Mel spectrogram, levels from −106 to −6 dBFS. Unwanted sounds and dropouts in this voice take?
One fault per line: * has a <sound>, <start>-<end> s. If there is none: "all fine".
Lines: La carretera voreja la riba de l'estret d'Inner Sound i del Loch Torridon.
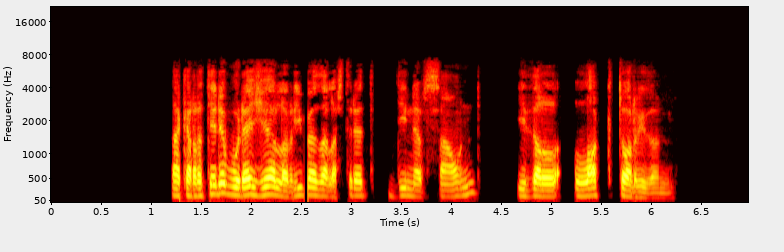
* has a dropout, 2.5-2.6 s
